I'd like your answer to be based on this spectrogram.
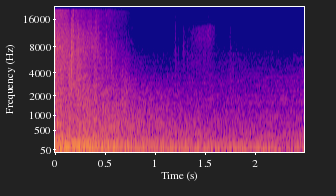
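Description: Confringo explosion spell in the game Hogwarts Legacy: a single deep, booming blast at the start, followed by a rumbling tail that fades over about two seconds.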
